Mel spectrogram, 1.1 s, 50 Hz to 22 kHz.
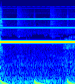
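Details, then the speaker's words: LTV 1200 ventilator inoperative alarm during an operation check, with the ventilator turned off by holding the on/standby button: steady high-pitched electronic alarm tone with regular pulses, sounding for the full 15 seconds. "observe the ventilator for 15 seconds listen for the alarm tone for the full 15 seconds watch the vet in up led for the full 15 seconds"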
